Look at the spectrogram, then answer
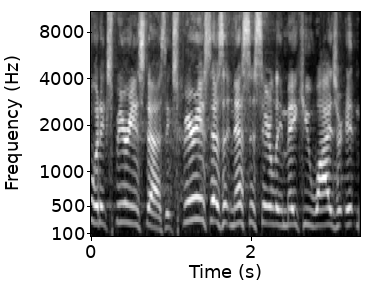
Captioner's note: congregation laughs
